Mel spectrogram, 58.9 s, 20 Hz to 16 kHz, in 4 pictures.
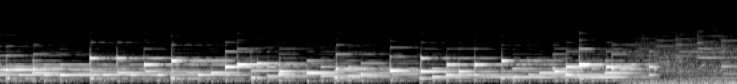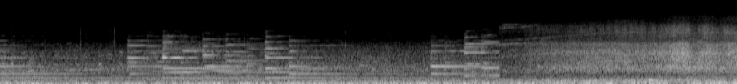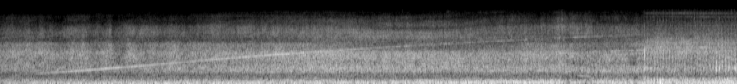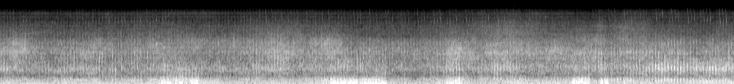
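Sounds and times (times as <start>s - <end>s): helicopter engine and rotor: 33.9s - 58.9s
rising whine: 39.9s - 58.9s
heavy low rumbling gusts: 41.6s - 58.9s.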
